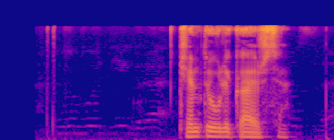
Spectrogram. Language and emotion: Russian, neutral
